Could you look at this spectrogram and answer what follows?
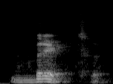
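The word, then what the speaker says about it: breadth: उसको हम बोलते हैं ब्रेथ कैसे पढ़ते हैं ब्रेथ बी आर ई डी अलग पढ़ेंगे फिर टी एच अलग पढ़ेंगे स्पेलिंग में बी आरई एडी है लेकिन पढ़ते ऐसे बथ ठीक है तो यह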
